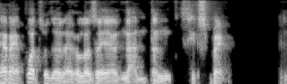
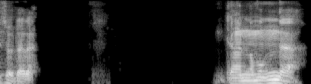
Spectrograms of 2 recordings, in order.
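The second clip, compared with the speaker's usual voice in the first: normal talking voice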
